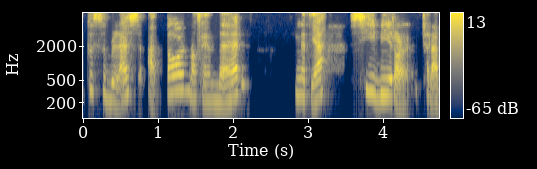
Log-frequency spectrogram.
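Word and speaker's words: 십일월: Ingat ya, Sibirol cara bacanya.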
